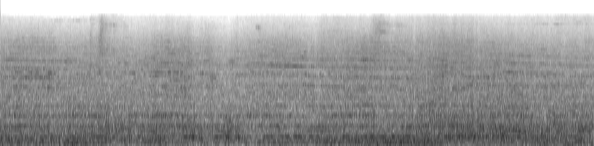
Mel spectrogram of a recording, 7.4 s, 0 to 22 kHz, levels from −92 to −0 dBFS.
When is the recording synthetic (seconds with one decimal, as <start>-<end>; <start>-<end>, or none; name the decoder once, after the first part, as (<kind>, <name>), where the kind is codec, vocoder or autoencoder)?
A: none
